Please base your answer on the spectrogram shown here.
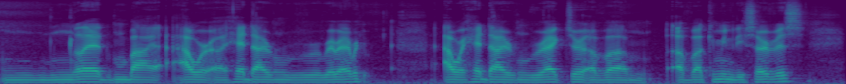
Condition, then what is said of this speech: Stuttering. And it's a lot easier not to stutter and you are saying the same thing that you've rehearsed a thousand times.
